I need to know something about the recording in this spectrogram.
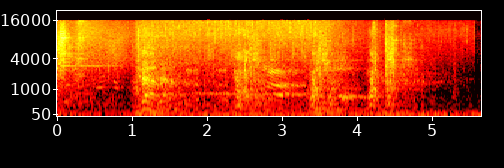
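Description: Fire roars and crackles in bursts.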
